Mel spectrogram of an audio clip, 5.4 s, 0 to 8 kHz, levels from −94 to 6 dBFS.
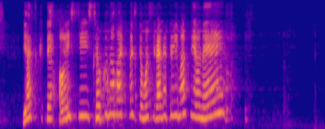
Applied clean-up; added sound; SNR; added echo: neural mask model DeepFilterNet 3.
